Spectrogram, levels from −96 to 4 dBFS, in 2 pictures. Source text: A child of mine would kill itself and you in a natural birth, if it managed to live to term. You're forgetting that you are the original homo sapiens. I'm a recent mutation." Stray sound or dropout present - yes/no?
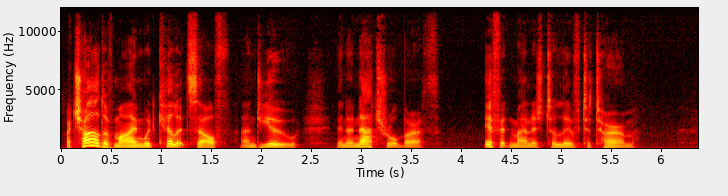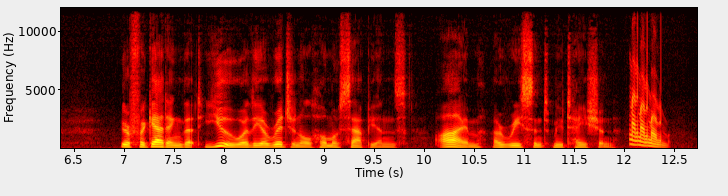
yes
